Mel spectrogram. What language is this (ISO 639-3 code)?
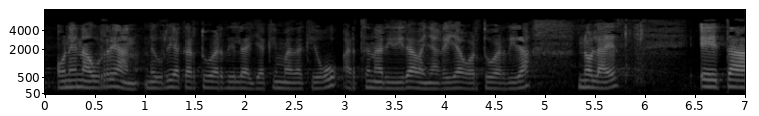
eus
